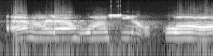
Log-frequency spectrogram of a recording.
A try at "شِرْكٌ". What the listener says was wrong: Tu dia tebal balik tu. Syir, matikan sikit. Matikan nipiskan dengan okey.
